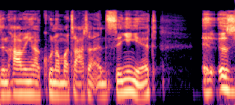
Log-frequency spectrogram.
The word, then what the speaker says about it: Matata: I don't know why it's not mat it's it's Matata he got to bring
